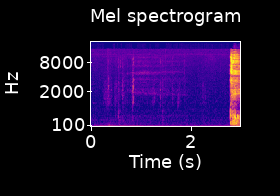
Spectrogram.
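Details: Single loud harsh cough at the very end of a gaming stream recording, after quiet room noise with faint clicks; an ordinary cough.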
